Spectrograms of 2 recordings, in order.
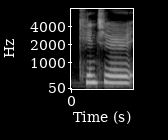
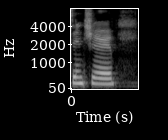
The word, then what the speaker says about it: cincher: duration of this video i said kincher and that's not correct it's pronounced cincher nobody ever corrected me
